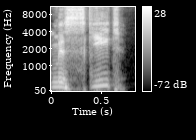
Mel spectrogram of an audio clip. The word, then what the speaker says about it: Mesquite: Did I pronounce that right? Mesquite, Texas?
